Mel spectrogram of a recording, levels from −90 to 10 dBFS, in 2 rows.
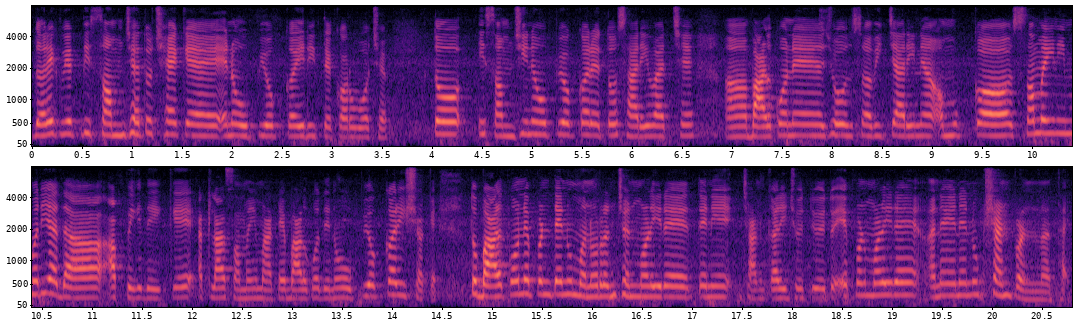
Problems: constant background noise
